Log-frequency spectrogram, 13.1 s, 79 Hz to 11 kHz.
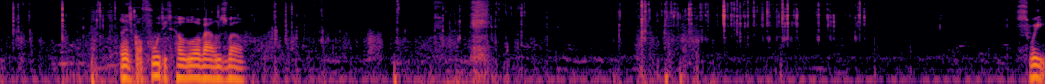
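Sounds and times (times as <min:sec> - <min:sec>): packaging rustle: 0:00.0 - 0:11.8
small handling clicks: 0:02.6 - 0:11.9.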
